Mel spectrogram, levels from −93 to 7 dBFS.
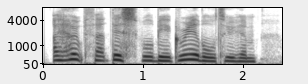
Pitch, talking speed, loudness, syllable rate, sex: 210 Hz, 225 wpm, -16 LUFS, 5.7 syllables/s, female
